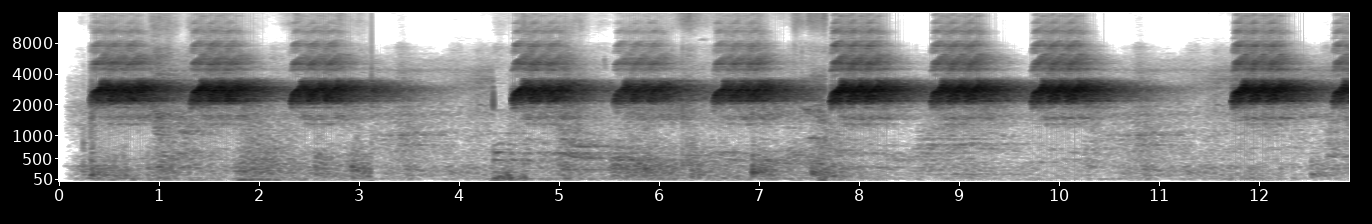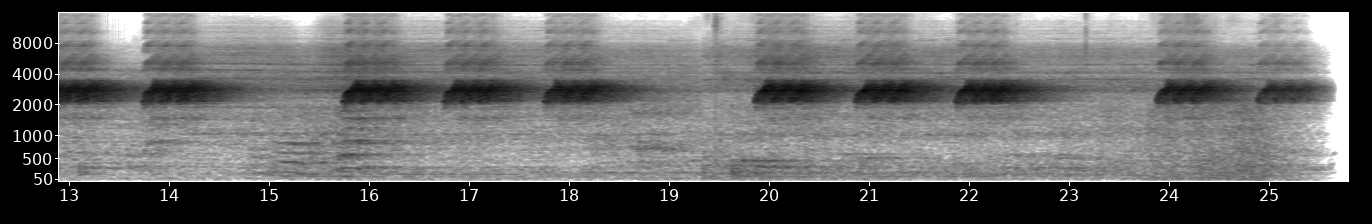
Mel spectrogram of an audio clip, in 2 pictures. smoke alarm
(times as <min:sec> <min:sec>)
0:00.3 0:03.4, 0:04.5 0:10.8, 0:11.7 0:14.8, 0:15.7 0:18.6, 0:19.8 0:22.9, 0:23.8 0:25.7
